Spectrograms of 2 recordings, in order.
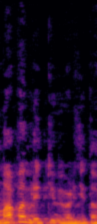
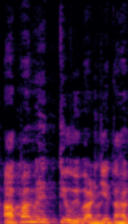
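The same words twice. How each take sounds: First: "मप मृत्यु विवर्जितः" starting on m; m-initial variant. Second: "अपमृत्यु विवर्जितः" starting on an open a; vowel-initial variant. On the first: Teacher offers second option, "मप मृत्यु विवर्जितः" starting on ma. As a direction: begin "मप मृत्यु विवर्जितः" with ma, linked from the word before. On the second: Teacher offers first option, "अपमृत्यु विवर्जितः" starting on a. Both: Shown as a demonstration. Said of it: "भी बोल सकते हैं".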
